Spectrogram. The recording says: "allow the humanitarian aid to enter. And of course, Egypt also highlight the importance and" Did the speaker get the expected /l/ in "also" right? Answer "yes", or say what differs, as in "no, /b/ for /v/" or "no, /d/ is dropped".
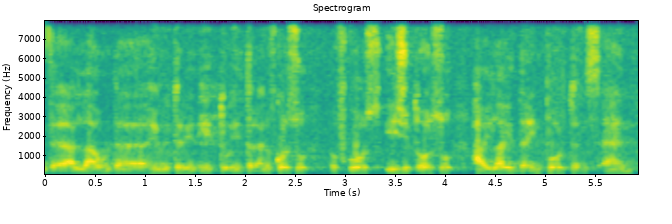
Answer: yes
